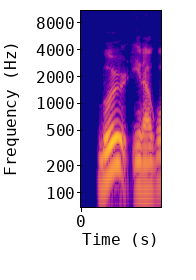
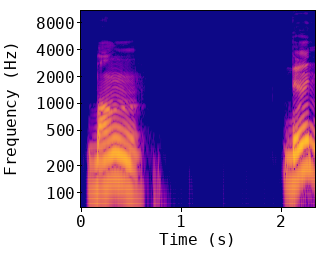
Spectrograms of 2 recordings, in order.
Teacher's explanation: 식물은 발음이 어떻게 되냐면 식물이라고 발음이 돼요. 그래서 결국에는 이 기역이 이응으로 바뀐 거예요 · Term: 비음화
